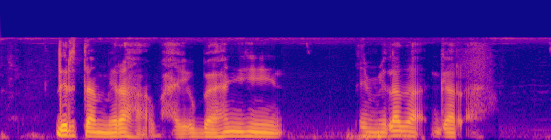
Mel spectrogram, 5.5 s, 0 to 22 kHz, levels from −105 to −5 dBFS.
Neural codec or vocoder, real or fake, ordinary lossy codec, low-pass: none; real; none; 7.2 kHz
